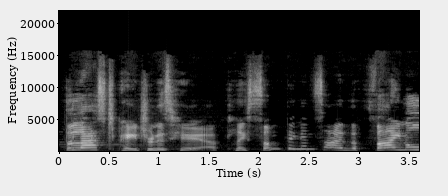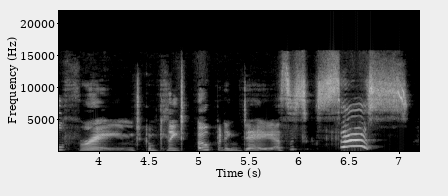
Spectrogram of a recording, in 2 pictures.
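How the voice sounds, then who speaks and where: A woman's voice: high voice, huge pitch swings, a little slow, hardly any pauses, music in the background. A woman co-hosting a let's play, chatting casually and playfully reading game prompts aloud. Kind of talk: casual gameplay chat.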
